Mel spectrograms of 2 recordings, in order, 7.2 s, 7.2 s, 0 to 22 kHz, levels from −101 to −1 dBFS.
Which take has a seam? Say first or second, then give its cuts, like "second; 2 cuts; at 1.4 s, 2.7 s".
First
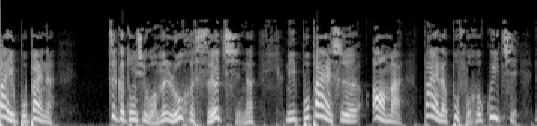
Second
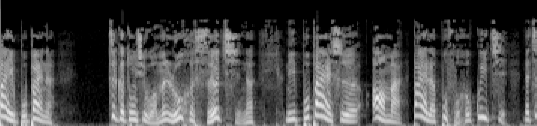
second; 1 cut; at 5.4 s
